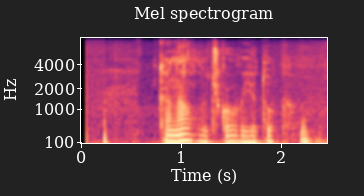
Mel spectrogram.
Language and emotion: Russian, neutral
